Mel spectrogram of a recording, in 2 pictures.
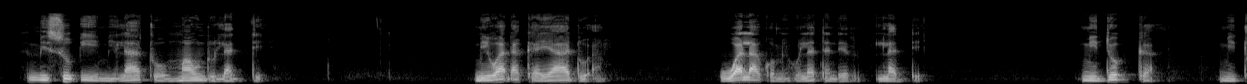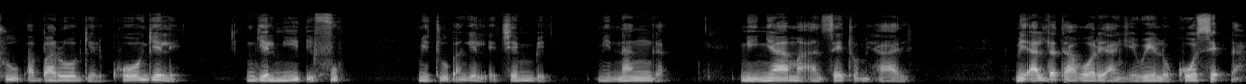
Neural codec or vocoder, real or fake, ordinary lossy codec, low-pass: none; real; none; none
